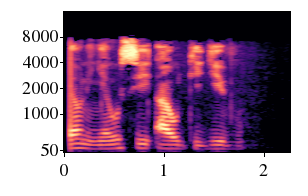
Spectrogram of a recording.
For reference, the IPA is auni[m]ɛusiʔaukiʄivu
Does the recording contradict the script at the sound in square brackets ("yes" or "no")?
yes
